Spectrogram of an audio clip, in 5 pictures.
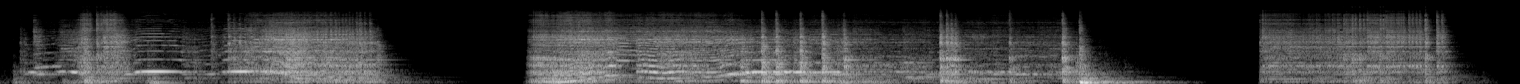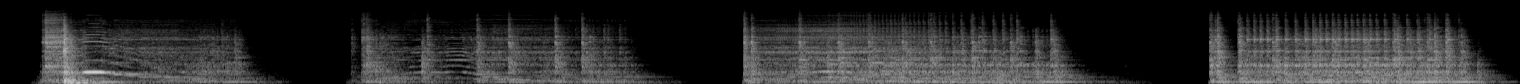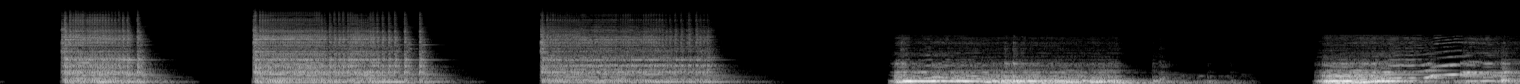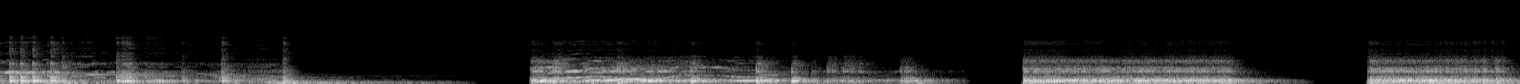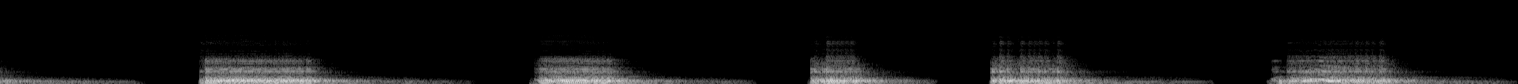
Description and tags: Foley Object Metal Oven Creaks Mono
Old Oven Metal Creaks (x20).
Gear: AKG C411 (x10) // Geofón (x10)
